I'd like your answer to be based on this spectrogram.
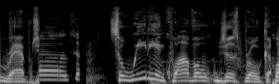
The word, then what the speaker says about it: Quavo: Yes, it's Quavo.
